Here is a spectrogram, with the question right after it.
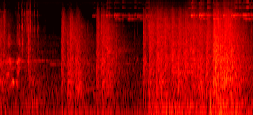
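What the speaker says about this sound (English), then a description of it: "this robot is shooting me" A hostile robot fires at the player in the video game Fallout New Vegas, producing sustained bursts of loud rapid gunfire that swell and intensify, with brief gaps between volleys.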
